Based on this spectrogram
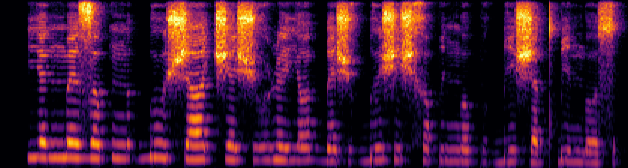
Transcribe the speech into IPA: j ɛ ŋ͡m ɛ z ʌ p ŋ ʌ ɡ͡b u ʃ a t͡ʃ ɛ ʃ o̤ ɳ e j ʌ ɡ͡b ɛ ʃ o̤ ɡ͡b ɯ ʃ i ʃ x ʌ p i ŋ o p o̤ ɡ͡b i ʃ a t ɓ i n̪ o s

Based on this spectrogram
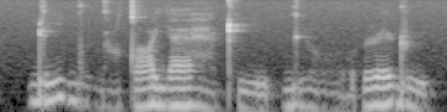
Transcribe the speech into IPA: ɖ i ɡ ṳ ɡ ɑ̤ tˤ ø j æ ɦ æ̤ ʈʰ i | ɡ y ɦ o̤ | ɭ e ɖ y

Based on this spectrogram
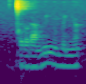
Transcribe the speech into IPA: ǀ ə ɾ ɔ ɾ a m ɪ ɲ õ m ɛ ɲ ɐ̃

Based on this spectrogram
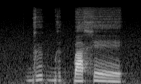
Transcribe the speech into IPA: ɡ ʉ ɡ͡b ɨ k͡p a x e

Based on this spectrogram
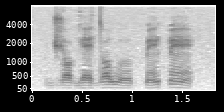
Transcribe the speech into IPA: d͡ʒ ɔ˨ ɡ ɛ˨ d ɔ˧ w o˨ k͡p ɛ̃˨˦ k͡p ɛ̃˦˨

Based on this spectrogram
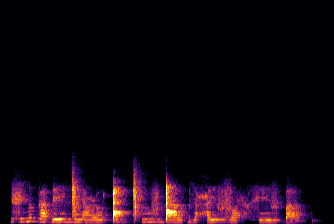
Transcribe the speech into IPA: z i ə̯ ɡ a ɗ e ŋ͡ǀ e ʕ o ǃ i ǀʰ ɯ v ŋ͡ǃ a ə̯ ɓ i ħ e v z ɔ ħ x e v ɓ a kʷ

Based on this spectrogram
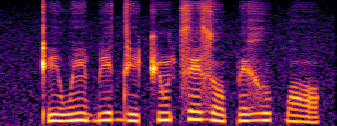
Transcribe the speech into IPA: kʼ i˨ w ĩ˦˨ ɓ i˦ d i˨ t͡ʃ ũ˦ t͡s e˦ z o˨ p ɪ˦ ɣ u˦ ɡ͡b ɔ˨

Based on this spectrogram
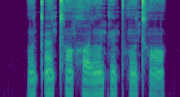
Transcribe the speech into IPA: ũ tʼ œ̃ tʰ ɔ̃ x ɔ l ũ kʲ ũ pʰ ũ tʰ ɔ̃

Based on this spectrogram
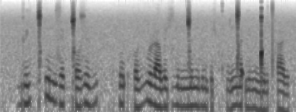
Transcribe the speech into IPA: ɡ y lʲ ǀʰ i m z e ǀ o z y ʎ | h u ʔ h o ʎ v u ɭ a w e ç ʎ i m ŋ͡ǀ y m ʎ i m ʔ œ ç kʷʰ ə ŋ͡ǀ ɛ ʔ lʲ o ŋ͡ǃ i tʰ a ɪ̯

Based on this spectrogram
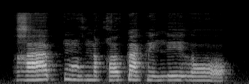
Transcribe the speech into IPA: ʁ aː pː õː ʁ ŋ ʏ q o k͡p a k͡p ẽ ŋ eː l ɔ

